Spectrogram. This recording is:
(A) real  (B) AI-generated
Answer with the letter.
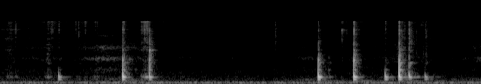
A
